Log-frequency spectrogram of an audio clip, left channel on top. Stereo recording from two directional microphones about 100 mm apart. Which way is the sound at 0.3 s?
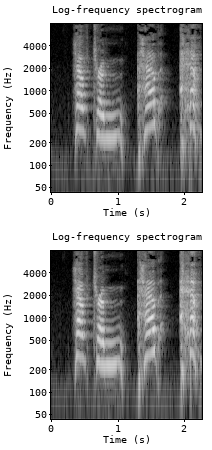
30° right (ahead or behind).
